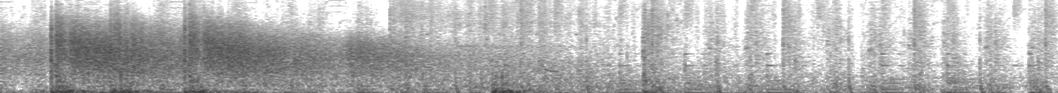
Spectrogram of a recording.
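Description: Grenades and gunfire explode in the Super Mecha Champions video game, several loud booming blasts early on that fade into scattered shots and rumbling bursts.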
